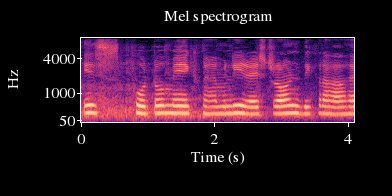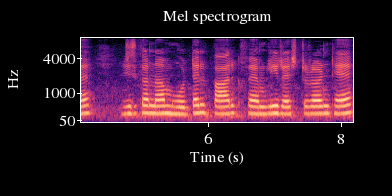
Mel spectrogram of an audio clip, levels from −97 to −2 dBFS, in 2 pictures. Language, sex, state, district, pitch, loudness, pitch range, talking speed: Hindi, female, Bihar, West Champaran, 225 Hz, -15 LUFS, 220-235 Hz, 115 wpm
